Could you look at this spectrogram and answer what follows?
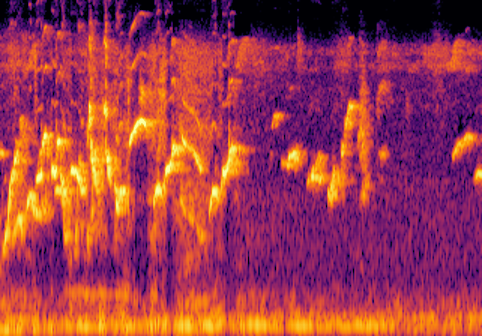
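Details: A captive white-rumped shama at a bird farm in its morning routine before a bath, delivering a tumbling burst of varied whistles, then sparser clear single notes, over a low hum.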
